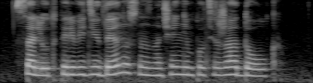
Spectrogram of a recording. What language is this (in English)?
Russian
